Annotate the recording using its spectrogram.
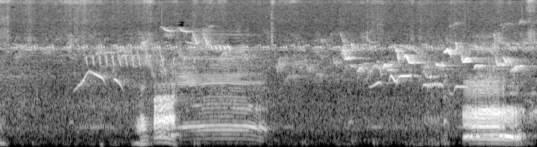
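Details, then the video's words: Dozens of cows walking together toward green pasture: a short bellow, a long arching moo, and a loud nasal moo near the end, over constant chirping birdsong. "The Sounds of Gentle Cattle: Dozens of Cows Walking Toward the Green Pasture in a Herd."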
